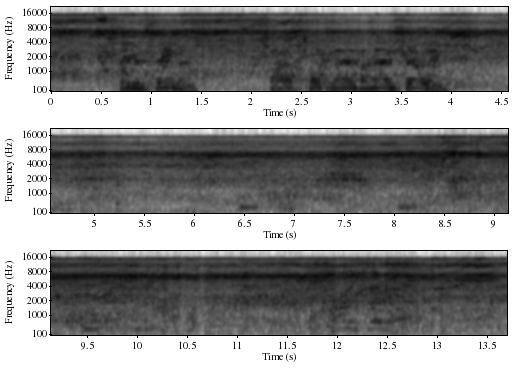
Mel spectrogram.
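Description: Small electric model cars whine as they race over dirt.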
